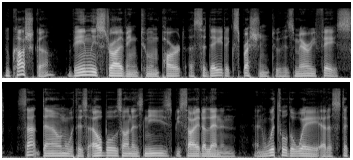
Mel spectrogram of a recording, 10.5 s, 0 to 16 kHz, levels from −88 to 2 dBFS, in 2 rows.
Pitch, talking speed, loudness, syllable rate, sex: 110 Hz, 160 wpm, -21 LUFS, 4.6 syllables/s, male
